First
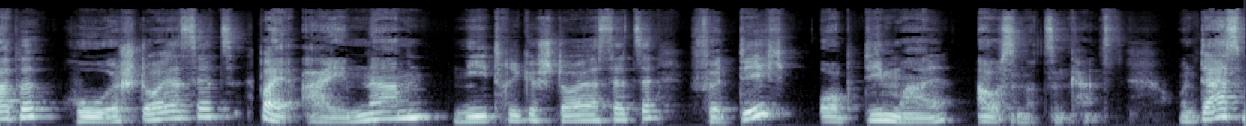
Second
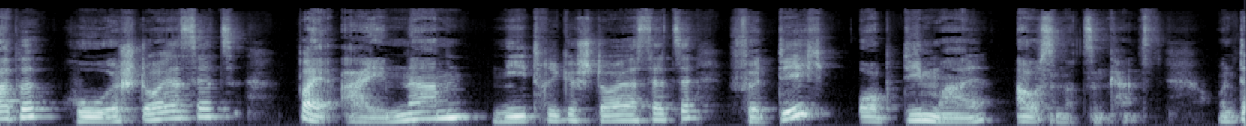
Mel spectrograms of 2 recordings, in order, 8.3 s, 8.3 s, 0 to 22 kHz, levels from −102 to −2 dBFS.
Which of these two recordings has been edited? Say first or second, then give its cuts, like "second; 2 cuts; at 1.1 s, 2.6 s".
first; 1 cut; at 1.7 s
